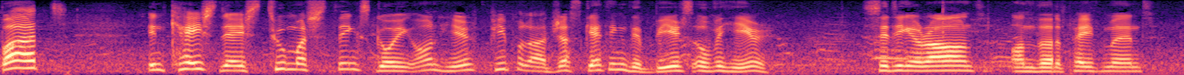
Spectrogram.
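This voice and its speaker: Male speech, high in pitch, with ordinary pitch variation and a moderate pace. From northern Germany, Lüneburg. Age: 40s. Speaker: vlogger and judoka. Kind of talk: travel vlog narration. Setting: outdoors walking through town.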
